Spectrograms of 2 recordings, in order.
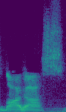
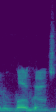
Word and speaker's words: Logos: We use LOW-GOSE with people who've learned Greek in America because they've most likely learned the Erasmus pronunciation LOW-GOSE. But people who haven't taken Greek will think it's LAGAS, so we say LOGOS to make it clear it's two O's.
